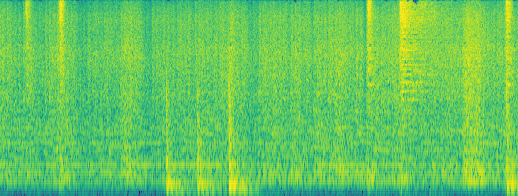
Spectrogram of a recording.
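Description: Live band playing an instrumental passage: held sustained notes with a drum kit adding sparse kick-drum hits and cymbal strokes.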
